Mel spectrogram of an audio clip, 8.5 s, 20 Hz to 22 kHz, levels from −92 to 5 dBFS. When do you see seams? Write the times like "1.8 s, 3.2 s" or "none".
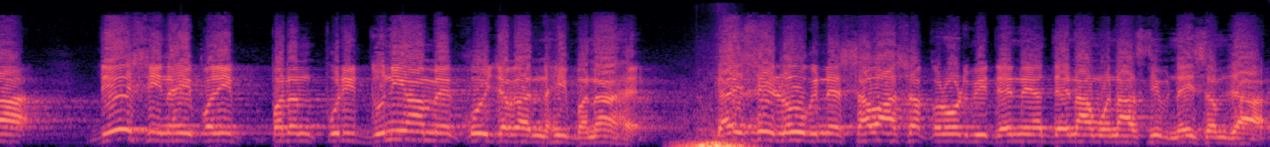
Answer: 4.6 s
